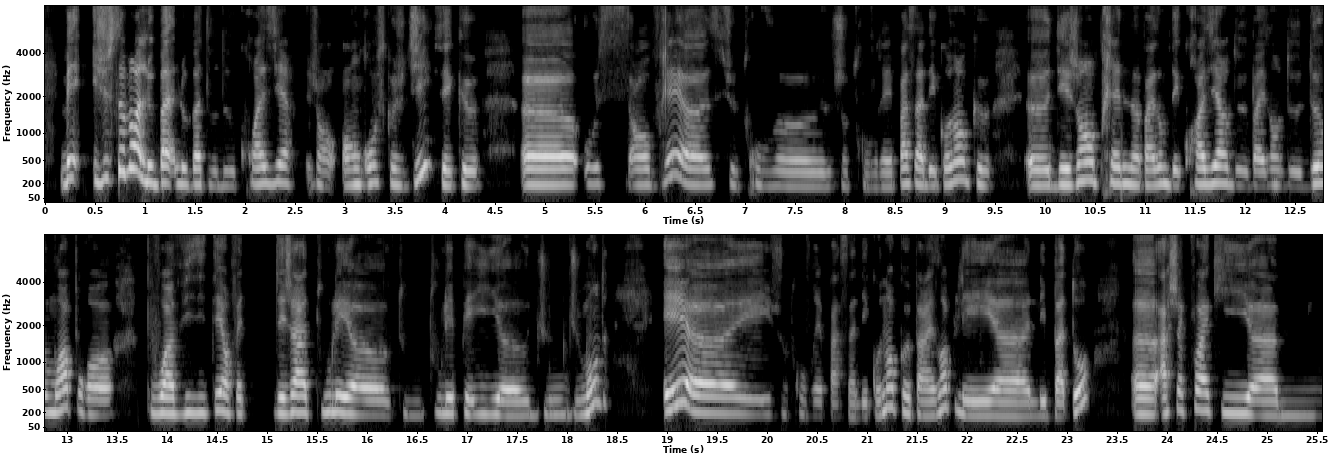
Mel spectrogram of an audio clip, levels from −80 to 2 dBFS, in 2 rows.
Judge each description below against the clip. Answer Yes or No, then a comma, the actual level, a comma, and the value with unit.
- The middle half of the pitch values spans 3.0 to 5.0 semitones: No, narrow, 2.6 semitones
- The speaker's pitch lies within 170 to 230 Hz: Yes, high, 190 Hz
